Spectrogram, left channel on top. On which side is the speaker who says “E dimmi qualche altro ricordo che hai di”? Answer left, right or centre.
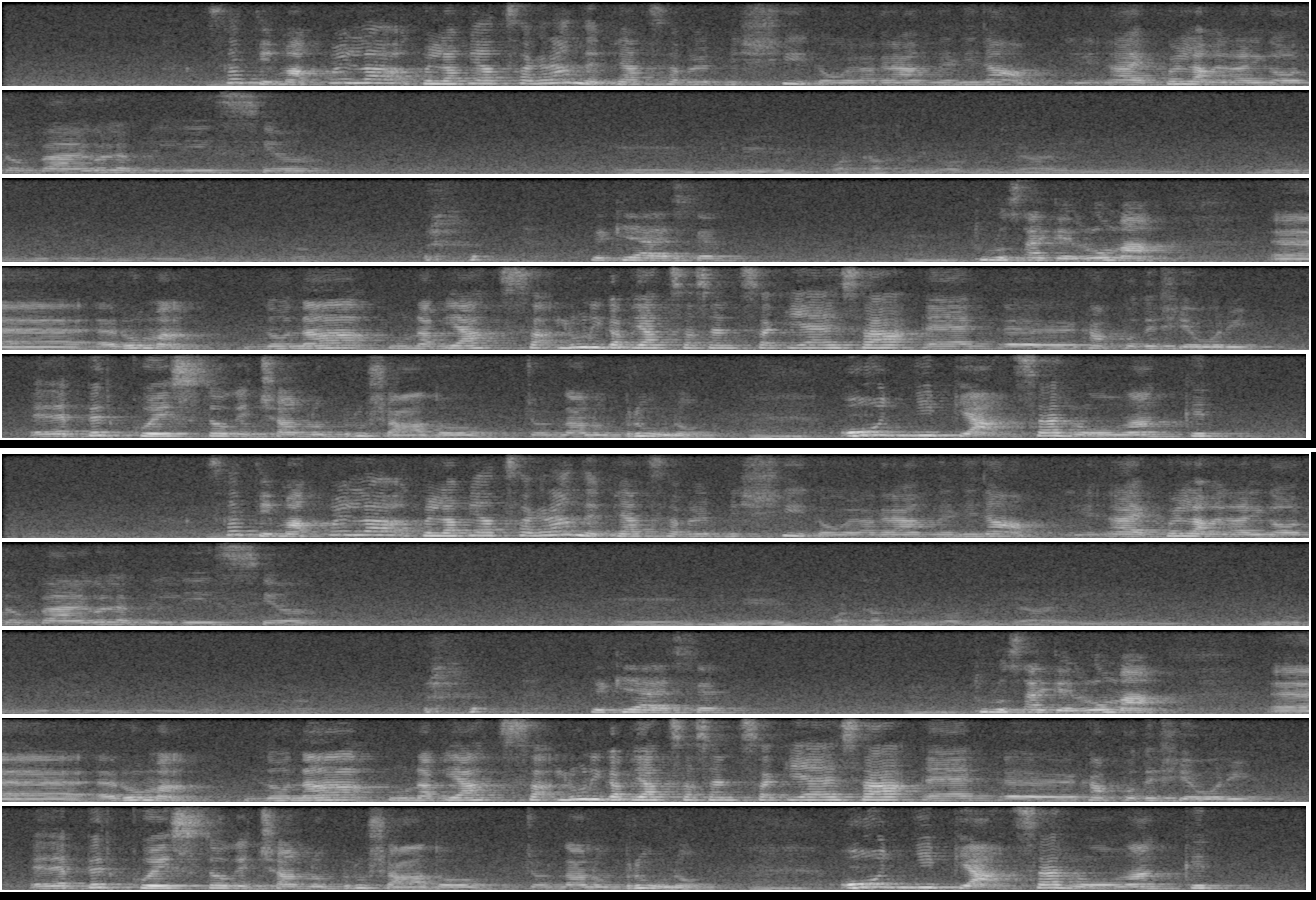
Left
